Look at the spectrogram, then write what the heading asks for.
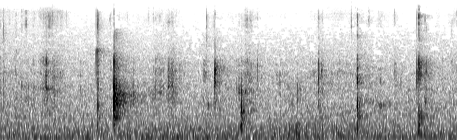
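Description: Chewing a bite of old, crusty pizza, with several short sharp crunches; the loudest comes about a second in.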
